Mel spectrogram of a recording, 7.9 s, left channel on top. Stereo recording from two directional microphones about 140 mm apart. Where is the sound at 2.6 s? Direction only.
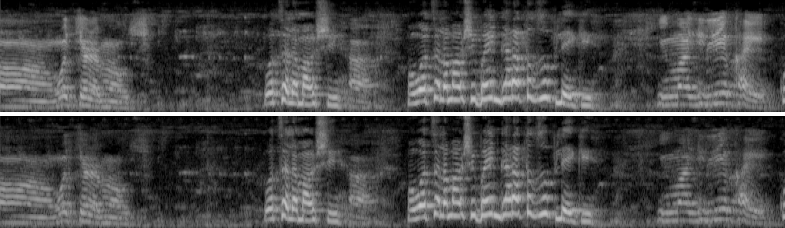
Centre (ahead or behind).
